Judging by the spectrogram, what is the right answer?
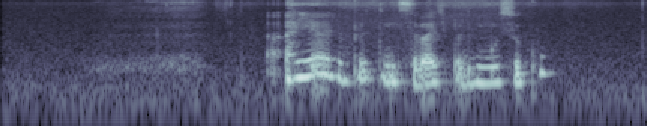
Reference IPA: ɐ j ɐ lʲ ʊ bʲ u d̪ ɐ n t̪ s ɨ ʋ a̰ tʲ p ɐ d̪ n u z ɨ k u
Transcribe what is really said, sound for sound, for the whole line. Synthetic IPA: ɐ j a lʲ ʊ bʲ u t̪ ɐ n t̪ s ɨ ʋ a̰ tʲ p ɐ d̪ m u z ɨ k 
